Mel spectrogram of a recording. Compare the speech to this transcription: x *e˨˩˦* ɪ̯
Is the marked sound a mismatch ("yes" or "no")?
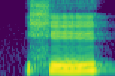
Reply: no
